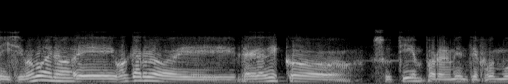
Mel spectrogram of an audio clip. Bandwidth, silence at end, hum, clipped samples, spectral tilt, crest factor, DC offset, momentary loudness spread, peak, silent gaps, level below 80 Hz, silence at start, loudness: 5.2 kHz; 0 s; none; under 0.1%; -5 dB/octave; 14 dB; 0.2%; 7 LU; -8 dBFS; none; -60 dBFS; 0 s; -22 LUFS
